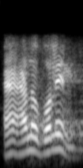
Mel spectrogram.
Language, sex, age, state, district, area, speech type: Bengali, male, 18-30, West Bengal, Jalpaiguri, rural, conversation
